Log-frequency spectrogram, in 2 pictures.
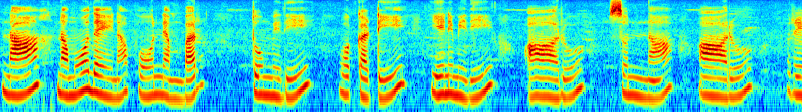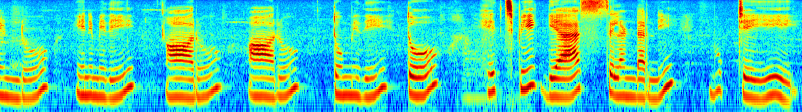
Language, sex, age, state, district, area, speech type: Telugu, male, 45-60, Andhra Pradesh, West Godavari, rural, read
